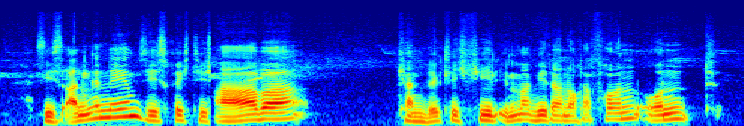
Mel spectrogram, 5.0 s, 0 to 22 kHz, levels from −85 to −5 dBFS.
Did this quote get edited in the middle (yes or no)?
yes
